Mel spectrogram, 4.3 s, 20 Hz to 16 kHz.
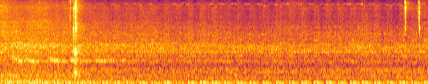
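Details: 2010 Yamaha Exciter single-swingarm motorcycle, first registered 2013, engine never opened: steady low thumping idle about four beats a second, even with no knocks or rattles; engine sounds healthy.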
